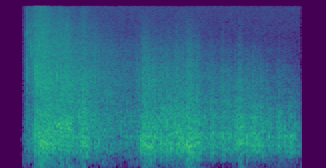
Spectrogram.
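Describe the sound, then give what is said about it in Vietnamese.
Rumbling thunder: two rolling swells of low, broad rumble, the second starting about halfway through, lasting about three seconds in all. It is fairly faint and heard alone. “Một trận sấm rền vang lên, cắt ngang lời kể của Grim.”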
